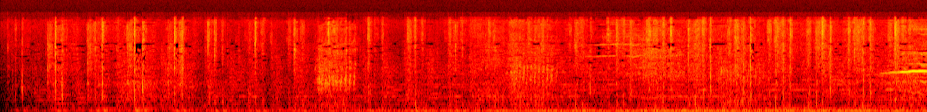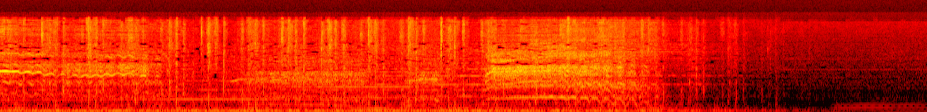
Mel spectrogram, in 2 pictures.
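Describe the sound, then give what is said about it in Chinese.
Horses being ridden clip-clop with steady, continuous hoofbeats under a dense, loud bed of sound, and several neighs and whinnies break out in the middle before the clatter fades. “大伙都骑着马，特别是李白”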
